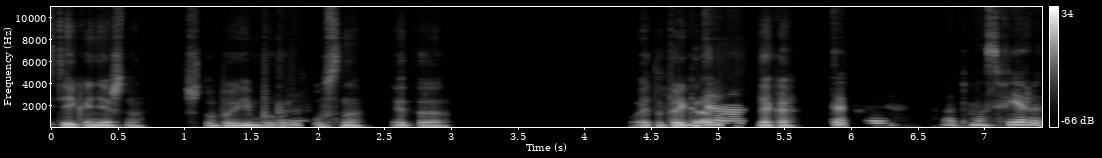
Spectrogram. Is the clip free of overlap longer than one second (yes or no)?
yes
